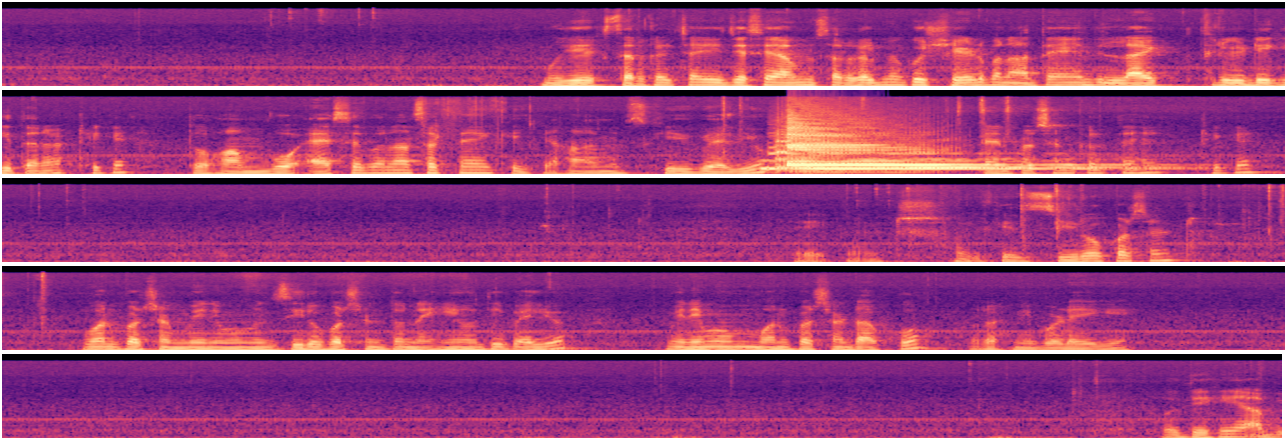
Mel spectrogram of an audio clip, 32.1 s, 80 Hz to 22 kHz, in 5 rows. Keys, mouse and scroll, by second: 1.4 click, 10.1 =, 13.1-15.9 drag, 15.9 ctrl+z, 17.1 click, 19.3 Return, 22.0-32.0 drag.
